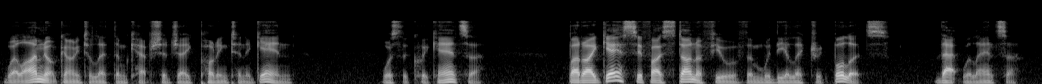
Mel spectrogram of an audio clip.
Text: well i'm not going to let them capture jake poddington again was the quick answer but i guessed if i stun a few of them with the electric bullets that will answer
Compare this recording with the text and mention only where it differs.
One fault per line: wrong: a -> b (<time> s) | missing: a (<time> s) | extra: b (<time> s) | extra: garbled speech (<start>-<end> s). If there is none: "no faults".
wrong: guessed -> guess (5.9 s)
